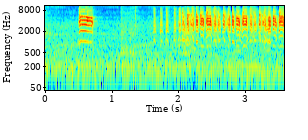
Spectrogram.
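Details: Zebra finch household with three juveniles and three newly hatched chicks being fed, December 2022; one loud nasal honk, then a rapid buzzy chattering run of fast repeated notes building up over the last seconds.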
